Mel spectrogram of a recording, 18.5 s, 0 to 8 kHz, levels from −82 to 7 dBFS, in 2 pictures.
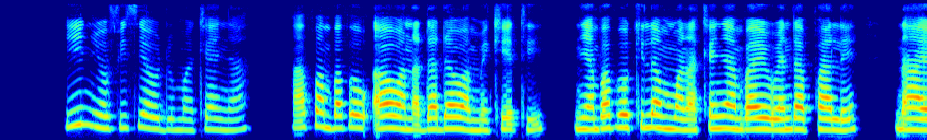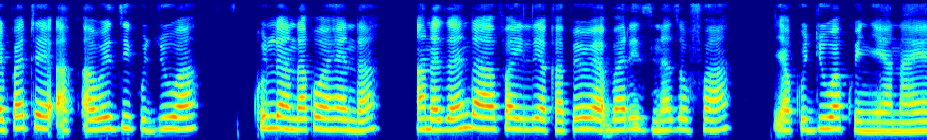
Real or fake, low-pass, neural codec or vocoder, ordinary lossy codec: real; 7.2 kHz; none; MP3, 64 kbps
